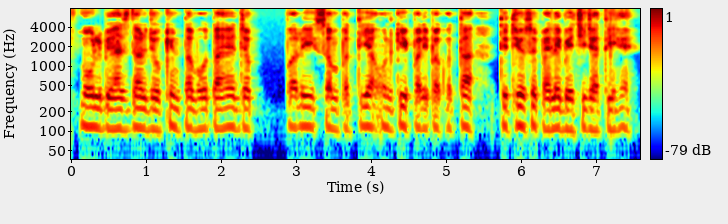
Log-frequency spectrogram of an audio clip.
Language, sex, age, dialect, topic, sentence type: Hindi, male, 36-40, Awadhi Bundeli, banking, statement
